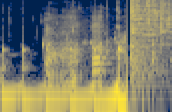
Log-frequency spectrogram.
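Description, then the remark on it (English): A glass goblet, a wedding gift, shatters at the White House with a loud, bright crash, scattered tinkling shards ringing out briefly after a few low thumps, with no talking. “Horribly sorry. I hope that goblet wasn't a family heirloom's.”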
